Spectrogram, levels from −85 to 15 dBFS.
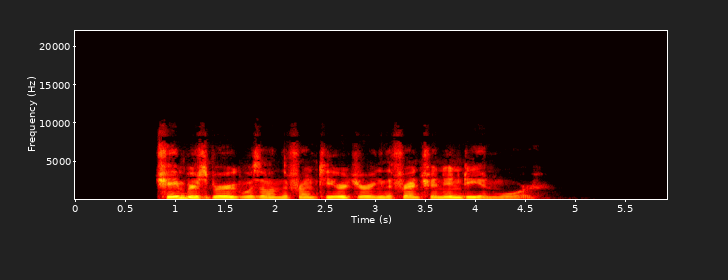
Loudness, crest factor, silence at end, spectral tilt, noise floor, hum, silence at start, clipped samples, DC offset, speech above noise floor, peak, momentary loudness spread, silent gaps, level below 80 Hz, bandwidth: -18 LUFS; 18 dB; 1.35 s; -5.5 dB/octave; under -90 dBFS; none; 0.85 s; under 0.1%; under 0.1%; over 72 dB; 0 dBFS; 11 LU; none; -64 dBFS; 8.6 kHz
